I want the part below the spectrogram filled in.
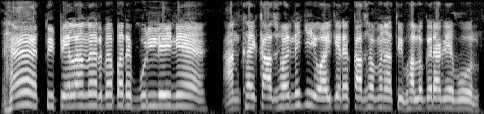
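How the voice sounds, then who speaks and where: Woman voicing a cocky, high-pitched little cartoon boy. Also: fairly even intonation, racing, sharp tone, no room sound. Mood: insistent. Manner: brash, needling. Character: cocky, taunting small boy spoiling for fights. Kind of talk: amateur comedy cartoon dub.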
